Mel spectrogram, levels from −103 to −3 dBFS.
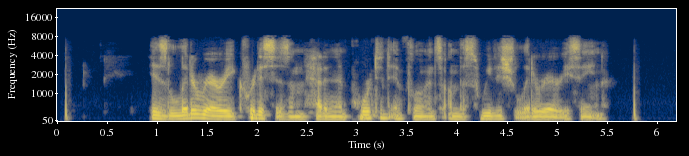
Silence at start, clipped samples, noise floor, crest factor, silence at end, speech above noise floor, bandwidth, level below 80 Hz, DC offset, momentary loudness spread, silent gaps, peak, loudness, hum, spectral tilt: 0.95 s; under 0.1%; -65 dBFS; 16 dB; 0.4 s; 48 dB; 8 kHz; -48 dBFS; under 0.1%; 13 LU; none; -2 dBFS; -17 LUFS; none; -4.5 dB/octave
